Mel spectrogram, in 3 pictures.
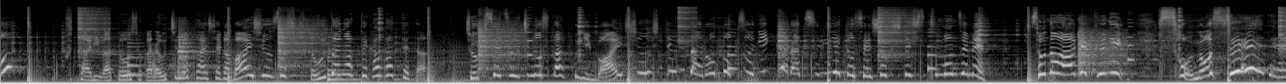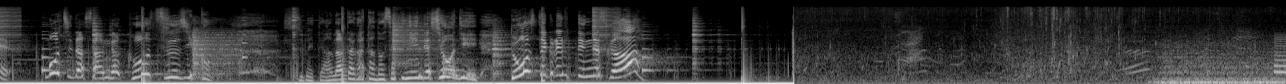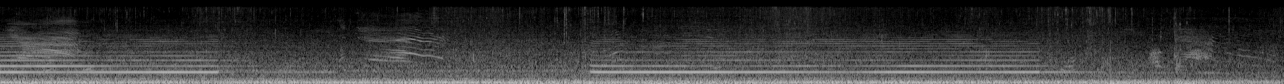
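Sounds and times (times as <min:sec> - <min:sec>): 
speech: 0:01.2 - 0:19.5
low rumble of ship engine: 0:20.8 - 0:38.5
open water: 0:20.8 - 0:38.5
ship's steam whistle blasts: 0:24.4 - 0:37.2.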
